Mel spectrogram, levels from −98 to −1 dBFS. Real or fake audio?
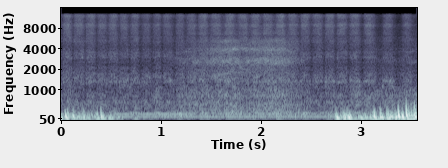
fake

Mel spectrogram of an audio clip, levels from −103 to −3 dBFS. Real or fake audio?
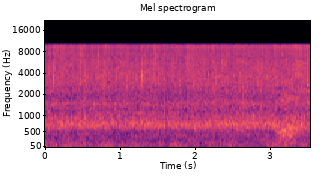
fake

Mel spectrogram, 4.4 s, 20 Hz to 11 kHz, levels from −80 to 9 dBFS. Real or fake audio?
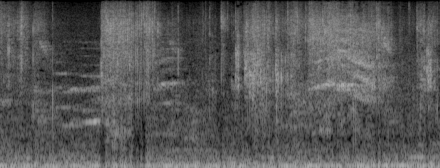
real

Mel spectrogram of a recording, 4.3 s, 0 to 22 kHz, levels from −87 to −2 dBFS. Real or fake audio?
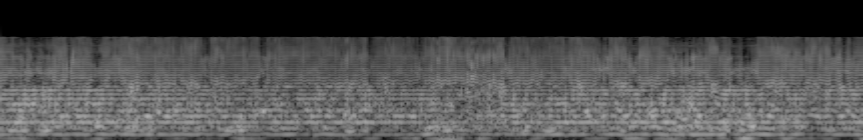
fake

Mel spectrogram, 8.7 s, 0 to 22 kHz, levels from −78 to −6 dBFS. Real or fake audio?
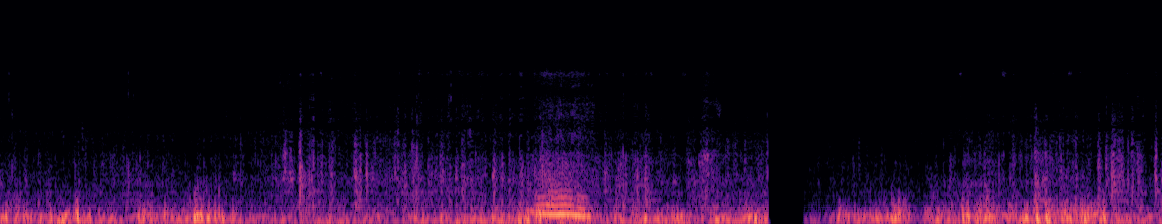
real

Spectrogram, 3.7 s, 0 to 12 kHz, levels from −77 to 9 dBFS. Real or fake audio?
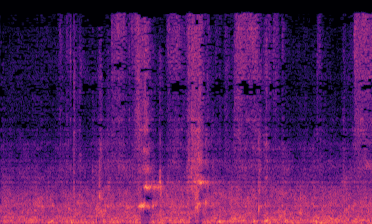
fake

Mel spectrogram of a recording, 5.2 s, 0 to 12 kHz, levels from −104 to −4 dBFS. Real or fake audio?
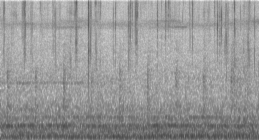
real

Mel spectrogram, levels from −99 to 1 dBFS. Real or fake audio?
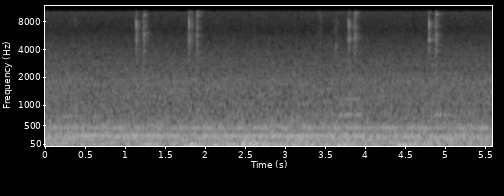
real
